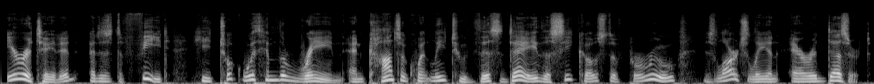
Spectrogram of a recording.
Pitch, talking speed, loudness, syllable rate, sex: 155 Hz, 170 wpm, -20 LUFS, 4.8 syllables/s, male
